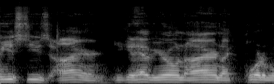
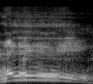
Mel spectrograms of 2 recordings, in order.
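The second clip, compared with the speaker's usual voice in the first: long, high-pitched mock holler; imitated catcalling yell; 9 semitones higher than usual. Guys in the hole yelling at her, imitated catcall. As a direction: draw it out high, imitating men yelling across a yard. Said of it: "They're yelling at her".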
